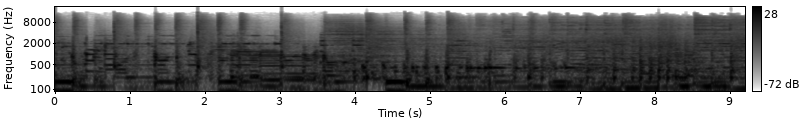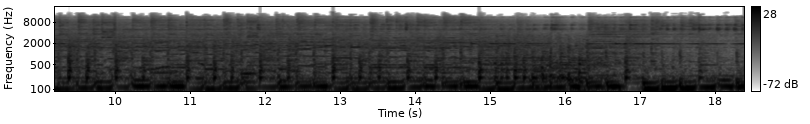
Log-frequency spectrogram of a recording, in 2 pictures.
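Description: Live band jam led by a drum kit played with sticks: sharp snare and rim hits with cymbals, then, about four seconds in, the full band comes in over a steady run of low bass notes.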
